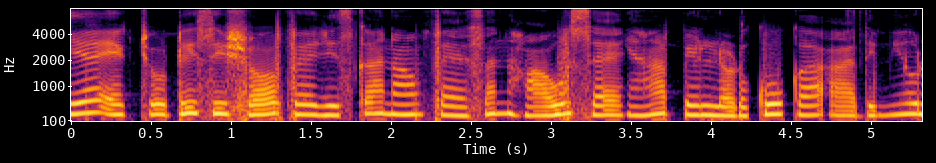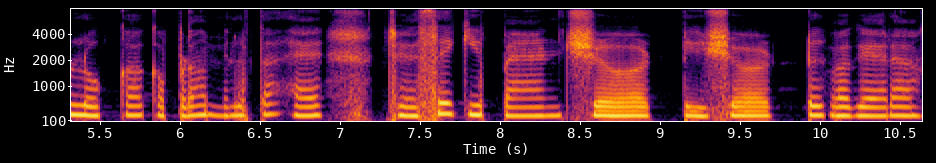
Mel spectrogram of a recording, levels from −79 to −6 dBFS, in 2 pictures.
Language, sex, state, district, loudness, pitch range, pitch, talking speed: Hindi, female, Bihar, Lakhisarai, -16 LUFS, 230-265 Hz, 240 Hz, 160 wpm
